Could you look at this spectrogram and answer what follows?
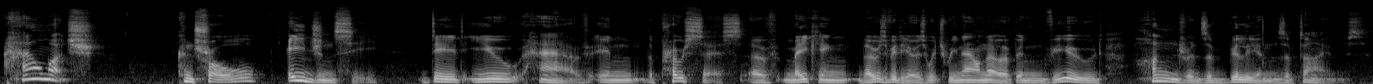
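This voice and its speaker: An older man with a British accent conducting a broadcast interview, asking measured, deliberate and probing questions. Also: on the low side, big pitch swings, a little mellow. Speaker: television interviewer.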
